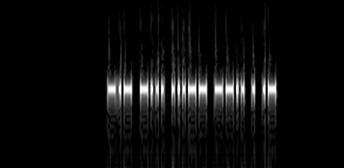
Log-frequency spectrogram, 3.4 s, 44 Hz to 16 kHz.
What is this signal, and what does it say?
Morse code, heard as a keyed tone, about 44 wpm, 700 Hz. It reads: KB3ZEA
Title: USA Call Signs - 6 Characters - 4x Character Spacing - 45wpm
